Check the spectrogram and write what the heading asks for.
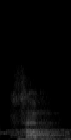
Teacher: ditekan dan ditahan dulu baru memantul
